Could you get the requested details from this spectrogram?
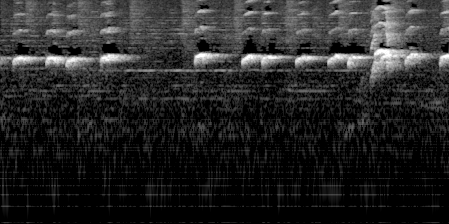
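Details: Cockatiel calling with clear, high chirps in rapid series, ending in a louder, sharper upward-sweeping call among the repeated notes.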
